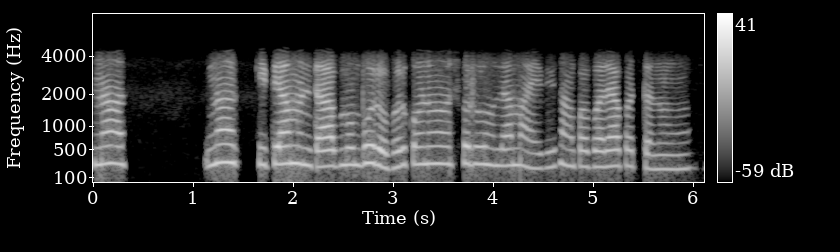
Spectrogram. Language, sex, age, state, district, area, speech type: Goan Konkani, female, 18-30, Goa, Canacona, rural, conversation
